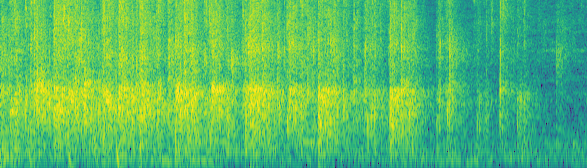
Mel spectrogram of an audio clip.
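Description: Loud, dense applause rises from a summit audience for a mobile network's chief executive, full and close at first, then thinning and tapering off toward the end.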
